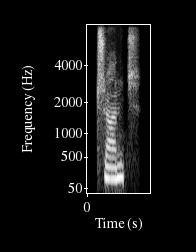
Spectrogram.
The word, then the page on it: tranche: Indian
